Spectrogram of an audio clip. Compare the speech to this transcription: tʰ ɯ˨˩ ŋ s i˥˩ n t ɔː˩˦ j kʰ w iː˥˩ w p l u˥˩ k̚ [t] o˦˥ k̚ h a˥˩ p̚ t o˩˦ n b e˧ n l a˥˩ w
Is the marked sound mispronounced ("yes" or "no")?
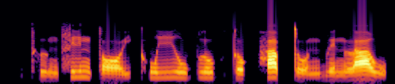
no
